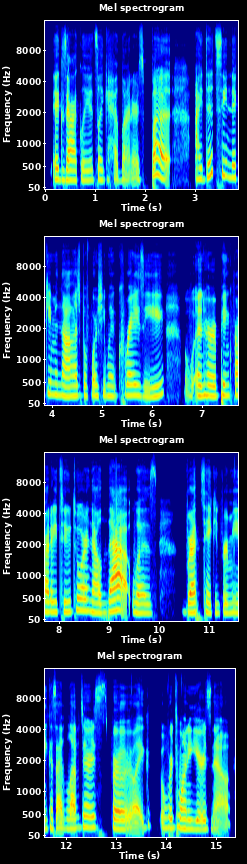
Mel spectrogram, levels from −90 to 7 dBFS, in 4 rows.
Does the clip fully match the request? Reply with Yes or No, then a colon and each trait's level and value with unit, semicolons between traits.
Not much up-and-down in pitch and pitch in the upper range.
Yes: narrow, 2.2 semitones; high, 220 Hz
